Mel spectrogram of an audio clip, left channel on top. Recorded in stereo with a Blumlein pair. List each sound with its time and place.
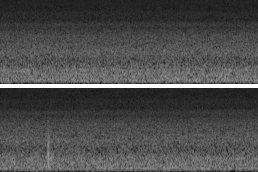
Only background noise.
